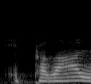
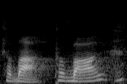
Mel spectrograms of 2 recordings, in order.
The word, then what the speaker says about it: Prabal: He say like trouble, yeah. Prabal like trouble, Prabal.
